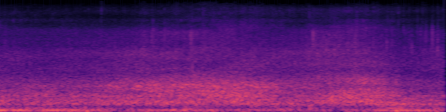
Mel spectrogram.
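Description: Car tyres hissing on a rain-soaked road as a car passes, the noise swelling in the middle and easing off near the end, over steady rain and wind rumbling on the microphone.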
